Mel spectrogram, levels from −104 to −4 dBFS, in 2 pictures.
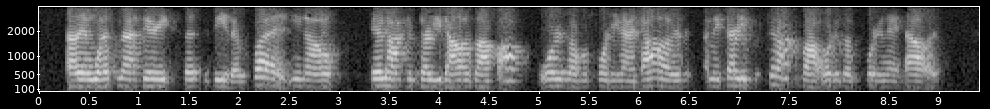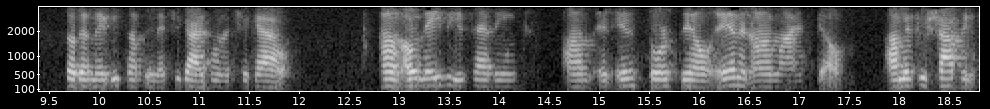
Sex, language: female, English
